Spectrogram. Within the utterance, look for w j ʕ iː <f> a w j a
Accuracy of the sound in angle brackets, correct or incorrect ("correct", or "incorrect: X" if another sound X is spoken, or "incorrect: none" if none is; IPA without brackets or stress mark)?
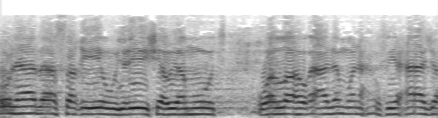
incorrect: ʃ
